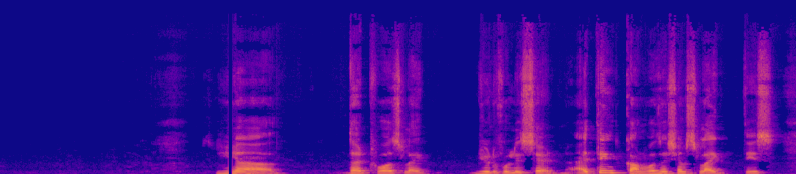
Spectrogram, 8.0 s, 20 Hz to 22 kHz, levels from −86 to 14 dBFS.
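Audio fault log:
2.28–2.38 s digital broadcast dropout: speech cuts to silence for about 90 ms as the receiver mutes until good frames return, consistent with one lost frame.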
